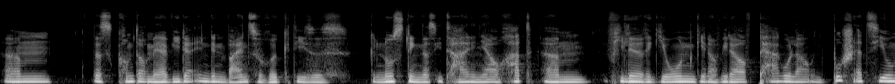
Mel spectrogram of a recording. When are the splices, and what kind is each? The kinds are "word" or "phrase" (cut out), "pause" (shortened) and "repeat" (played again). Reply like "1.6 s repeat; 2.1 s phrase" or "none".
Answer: 1.5 s word; 5.4 s pause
